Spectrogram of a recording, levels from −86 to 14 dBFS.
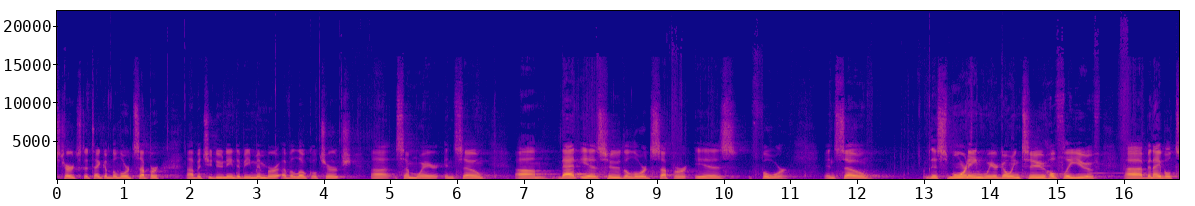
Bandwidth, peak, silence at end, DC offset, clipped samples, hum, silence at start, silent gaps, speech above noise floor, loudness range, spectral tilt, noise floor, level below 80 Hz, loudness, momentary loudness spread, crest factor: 13.5 kHz; -6 dBFS; 0 s; under 0.1%; under 0.1%; none; 0 s; none; 33 dB; 6 LU; -6.5 dB/octave; -56 dBFS; -66 dBFS; -24 LUFS; 13 LU; 18 dB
